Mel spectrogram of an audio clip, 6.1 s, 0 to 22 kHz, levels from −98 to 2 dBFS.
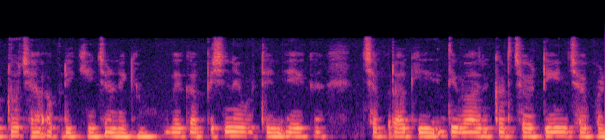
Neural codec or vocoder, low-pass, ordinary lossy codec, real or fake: none; 7.2 kHz; none; real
